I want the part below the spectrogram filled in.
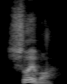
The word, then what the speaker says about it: Schlabach: I believe it was written by Mark Schlabach? – Schlabach. – Schlabach, that's it.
